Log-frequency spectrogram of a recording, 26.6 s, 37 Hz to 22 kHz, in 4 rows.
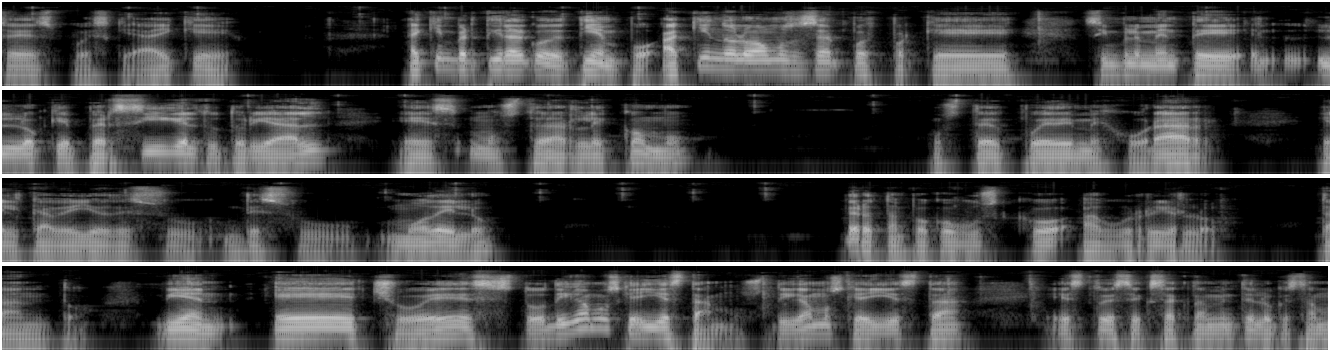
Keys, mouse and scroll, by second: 0.6 click, 1.5 click, 2.7 click, 3.7 click, 5.1 middle click, 6.3 shift+middle click, 7.1 shift+middle click, 8.1 click, 9.3 click, 10.3-11.5 drag, 11.9 click, 12.7-13.9 middle drag, 14.8-15.8 drag, 16.1 click, 16.9 click, 17.7 click, 18.4 scroll down 1, 19.0-20.5 middle drag, 20.7-21.1 scroll down 1, 21.8 shift+middle click, 21.9 shift+right click, 21.9-23.9 shift+middle drag, 24.1-24.6 scroll up 4, 24.9 shift+click, 25.3 shift+scroll up 2, 25.7 shift+click, 26.3 shift+click, 26.3 shift+middle click.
